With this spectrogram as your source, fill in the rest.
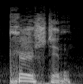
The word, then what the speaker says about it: Karsten: oh cool and uh but it's spelled k-a-r-s-t-e-n so i kept saying karsten no and he's like it's kirsten and i'm like okay karsten no it's kirsten and i'm like i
